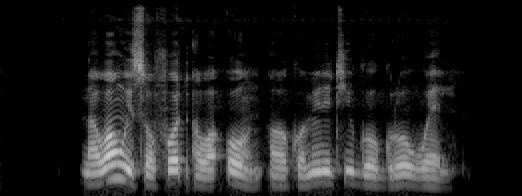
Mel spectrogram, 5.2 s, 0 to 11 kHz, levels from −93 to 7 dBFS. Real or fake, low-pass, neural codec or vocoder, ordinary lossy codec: real; 9.9 kHz; none; none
